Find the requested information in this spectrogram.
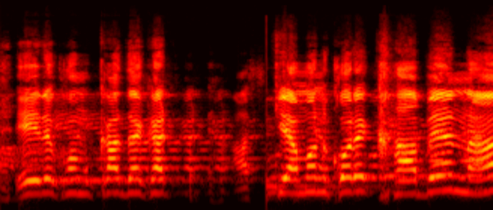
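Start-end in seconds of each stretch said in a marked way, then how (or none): none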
